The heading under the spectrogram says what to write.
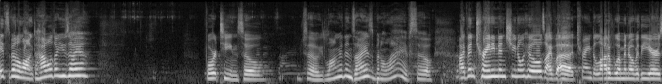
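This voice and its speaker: Fairly high-pitched and lively in intonation, a woman talks at a fairly quick pace broken by long, frequent pauses. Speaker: high school counselor and fitness trainer. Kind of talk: personal introduction talk to an audience. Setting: live event with audience, microphone. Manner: fast; loud.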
